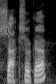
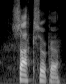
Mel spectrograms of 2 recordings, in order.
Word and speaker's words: shakshuka: On baked eggs, shashushka, if I've said that right. – Shakshuka. – Shashuka. – Shakshuka.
